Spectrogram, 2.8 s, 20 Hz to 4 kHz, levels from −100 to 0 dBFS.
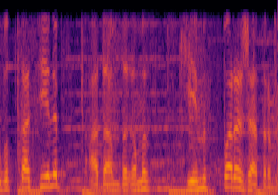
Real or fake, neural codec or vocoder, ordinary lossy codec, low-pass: real; none; none; 3.6 kHz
